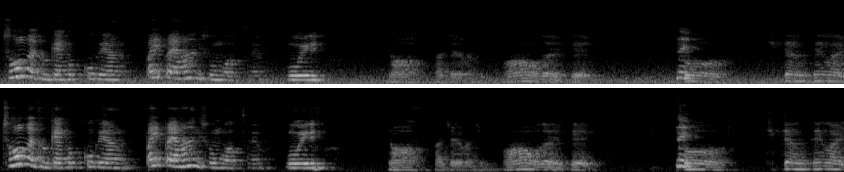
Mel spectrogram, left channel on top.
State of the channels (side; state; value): left; noise; rumble, 12 dB below the sound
